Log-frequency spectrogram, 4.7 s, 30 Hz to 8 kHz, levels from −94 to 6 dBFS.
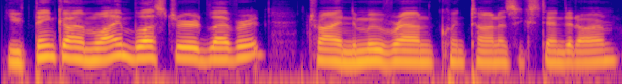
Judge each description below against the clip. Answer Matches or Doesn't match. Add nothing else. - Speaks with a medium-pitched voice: Matches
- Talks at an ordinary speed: Matches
